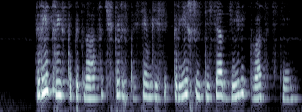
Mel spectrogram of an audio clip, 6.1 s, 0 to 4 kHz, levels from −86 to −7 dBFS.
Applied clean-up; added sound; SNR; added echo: neural mask model DeepFilterNet 3.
